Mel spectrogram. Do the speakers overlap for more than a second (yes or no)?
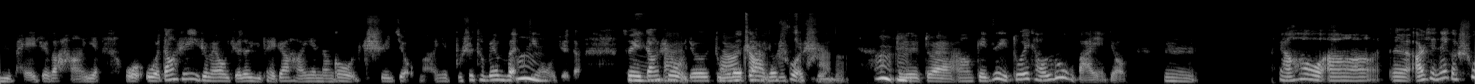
yes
